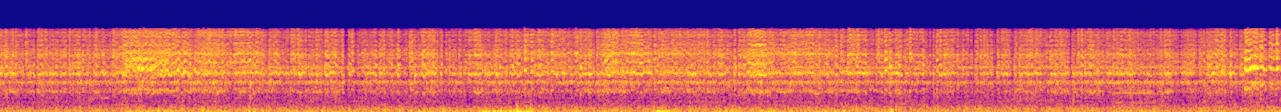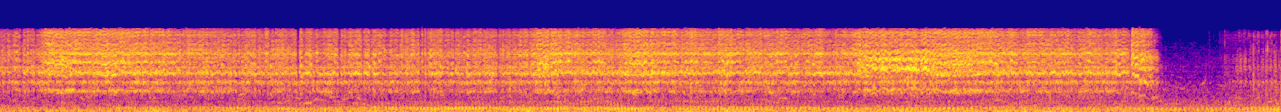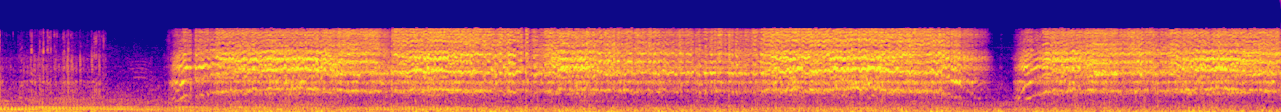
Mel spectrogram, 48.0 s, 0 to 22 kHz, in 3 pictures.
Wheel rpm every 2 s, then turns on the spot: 200, 200, 200, 200, 200, 200, 200, 200, 200, 200, 200, 200, 200, 200, 190, 40, 20, 140, 200, 200, 200, 180, 110, 190.
30-32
